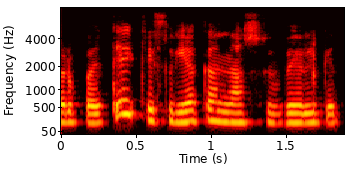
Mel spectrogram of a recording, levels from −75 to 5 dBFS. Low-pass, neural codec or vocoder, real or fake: 7.2 kHz; codec, 16 kHz, 4.8 kbps, FACodec; fake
